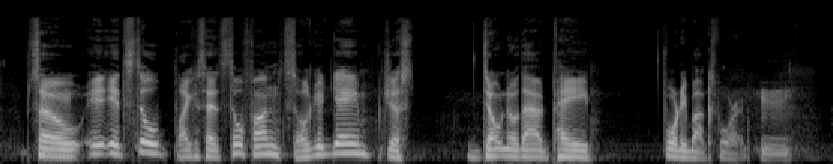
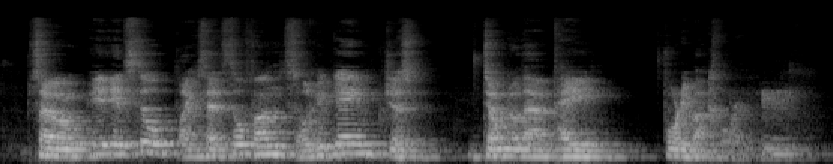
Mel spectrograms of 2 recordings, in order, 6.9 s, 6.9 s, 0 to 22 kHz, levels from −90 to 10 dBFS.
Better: first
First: none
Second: off-mic speech; far // room echo; noticeable; dies away in 0.5 s

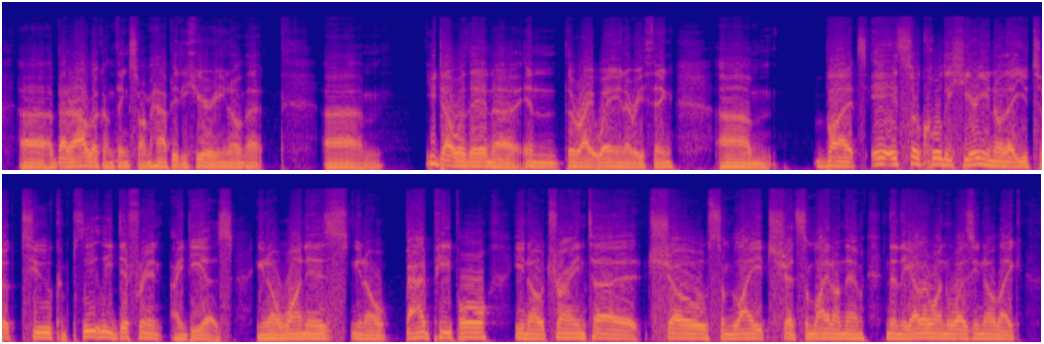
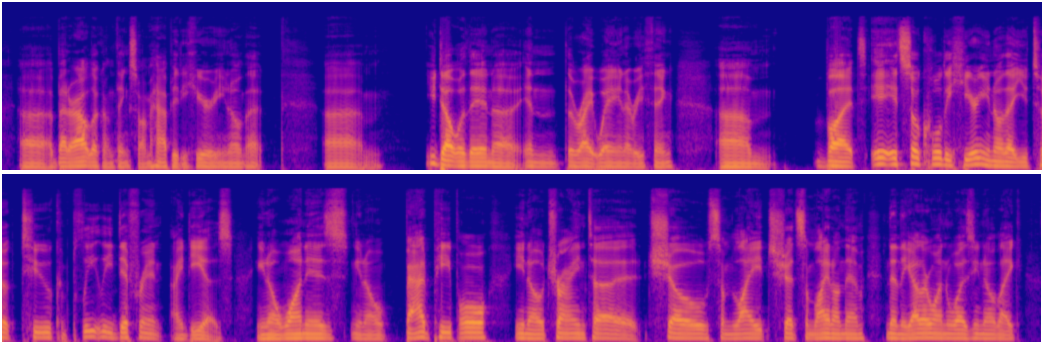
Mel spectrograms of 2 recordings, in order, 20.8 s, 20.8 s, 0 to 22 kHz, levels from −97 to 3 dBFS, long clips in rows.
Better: second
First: distortion; heavy; 6 dB below the speech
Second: none

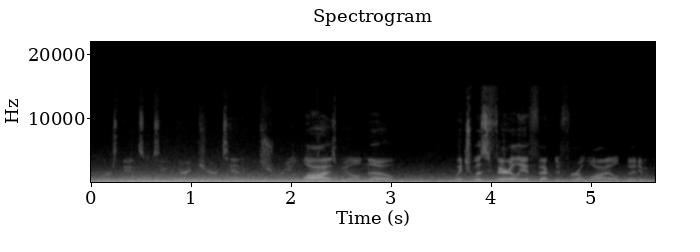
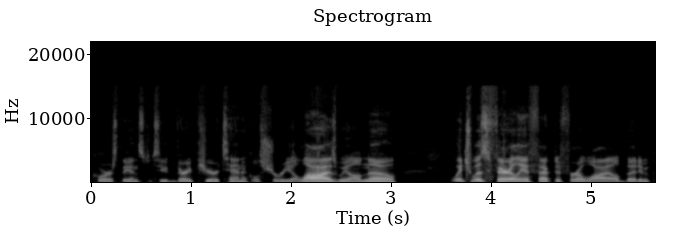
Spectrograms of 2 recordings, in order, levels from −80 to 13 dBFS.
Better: second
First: wind noise on the microphone; heavy; 5 dB below the speech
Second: none

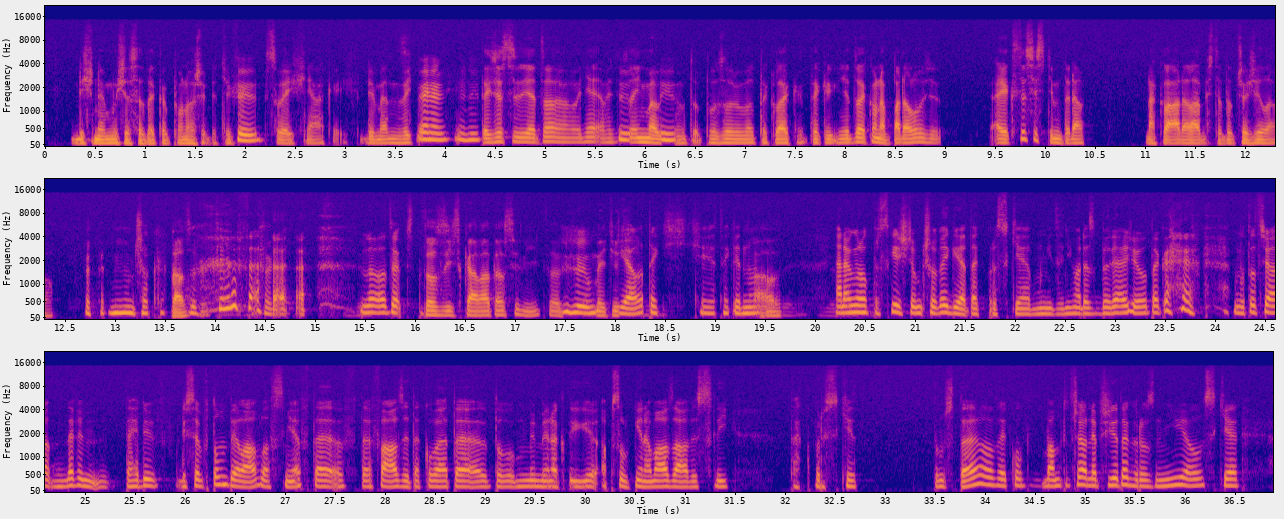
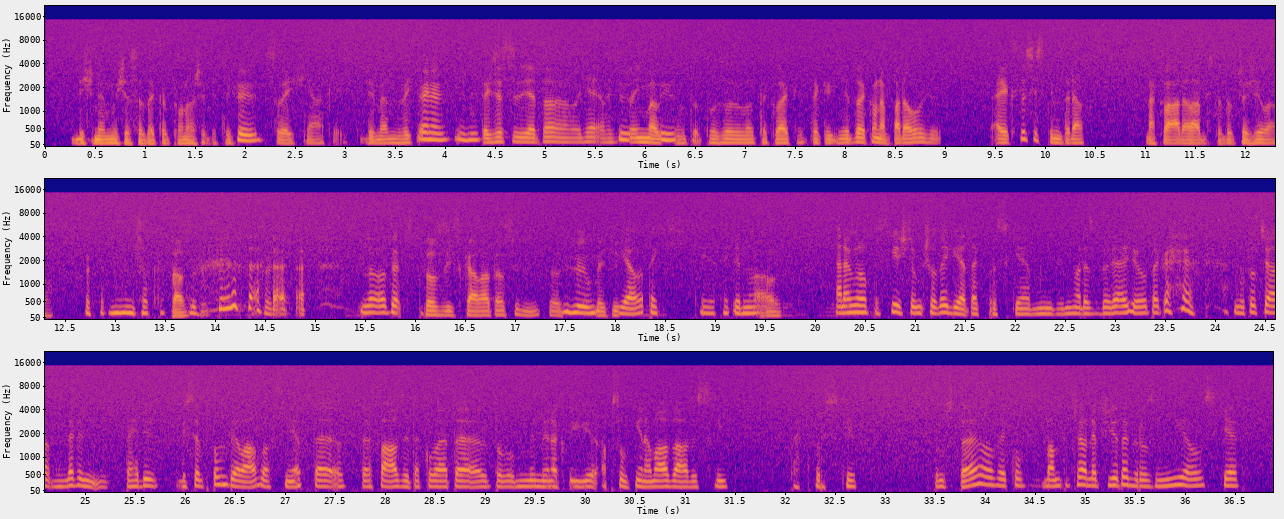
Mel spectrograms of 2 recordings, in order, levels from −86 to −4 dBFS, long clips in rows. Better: first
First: hiss; faint; throughout; 25 dB below the speech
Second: hiss; loud; throughout; 4 dB below the speech

